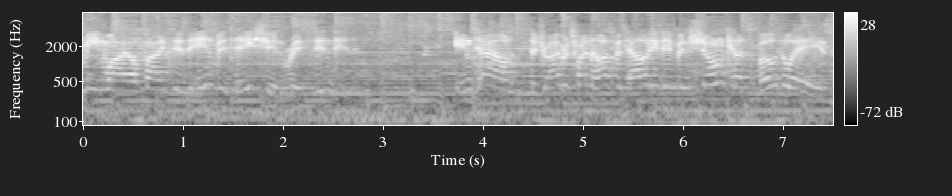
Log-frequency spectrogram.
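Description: A man's voice: high voice, rough recording. A man announcing the next episode of a horror serial in a dramatic, theatrical, scripted style. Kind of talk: old-time serial teaser announcing.

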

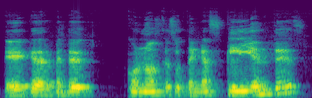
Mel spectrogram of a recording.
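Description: A man with a northern Mexican accent answers questions as a psychologist guest, steady and thoughtful, often acting out short quoted exchanges. He sounds set back from the mic in a roomy space with a noticeable echo. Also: mid-range voice, slow pace, far from the mic. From Tijuana, Mexico. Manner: thoughtful, explains with examples and quoted asides. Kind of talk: interview answers.

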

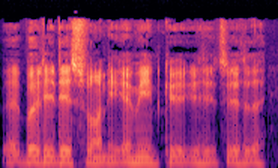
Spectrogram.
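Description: Guy with a gravelly mid-low voice doing a sleepy-time podcast, super dry sound, rambles and trips over his words. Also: flat delivery, dry recording. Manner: meandering, halting, stammering, digressive, self-deprecating. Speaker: podcast host. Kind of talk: rambling bedtime monologue to help listeners fall asleep.

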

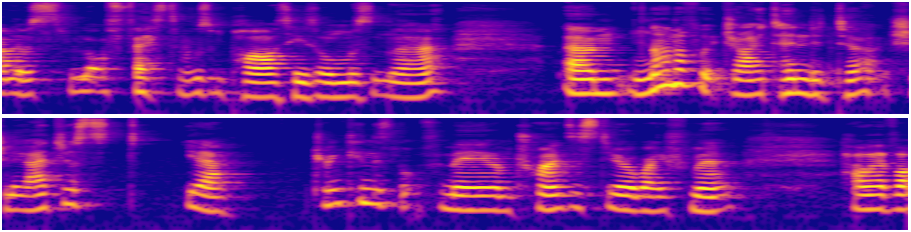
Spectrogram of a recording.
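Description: A young woman with a husky, congested voice from hay fever, chatting casually and rambling to her podcast listeners. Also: mid-range voice. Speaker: podcast host. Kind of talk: casual chat.

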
